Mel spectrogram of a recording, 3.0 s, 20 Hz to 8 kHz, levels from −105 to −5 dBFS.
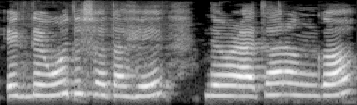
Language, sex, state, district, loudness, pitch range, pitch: Marathi, female, Goa, North and South Goa, -17 LUFS, 290-320 Hz, 300 Hz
